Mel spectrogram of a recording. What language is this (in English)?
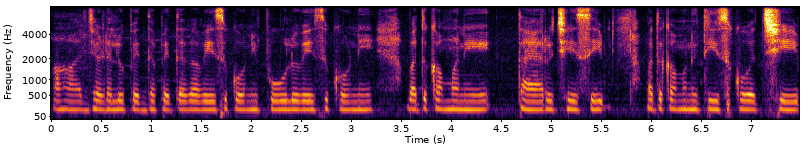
Telugu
